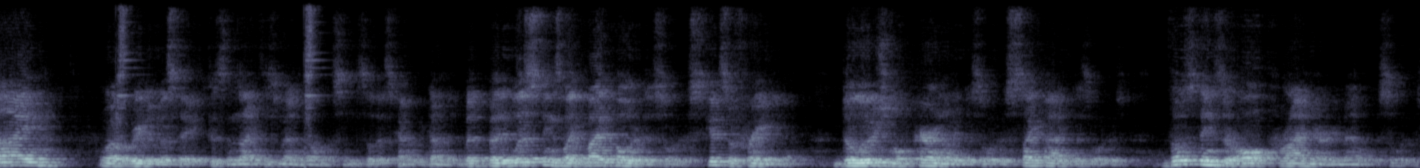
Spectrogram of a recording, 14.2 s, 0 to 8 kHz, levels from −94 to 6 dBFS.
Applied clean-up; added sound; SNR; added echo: neural separator model SepFormer DNS4.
